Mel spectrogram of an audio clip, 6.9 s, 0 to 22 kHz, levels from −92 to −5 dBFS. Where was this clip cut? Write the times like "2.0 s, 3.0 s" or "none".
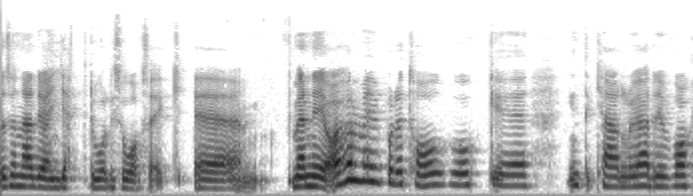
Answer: none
